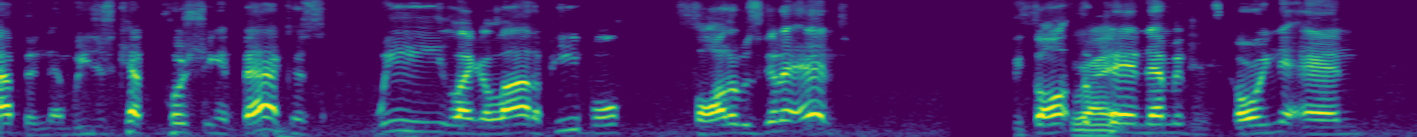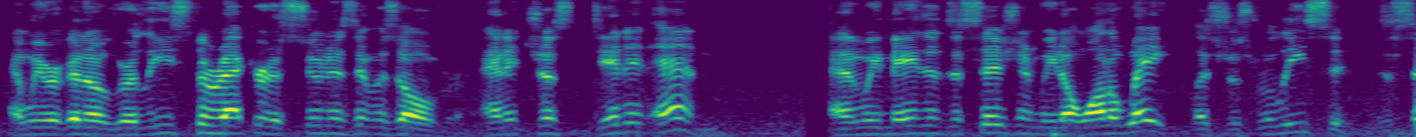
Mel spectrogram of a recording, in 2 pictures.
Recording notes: while he was driving back home with a friend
